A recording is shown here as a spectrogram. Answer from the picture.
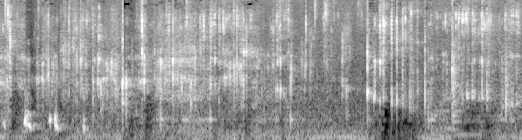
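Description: Close-miked eating sounds: chewing with wet mouth noises and many small clicks and lip smacks.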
